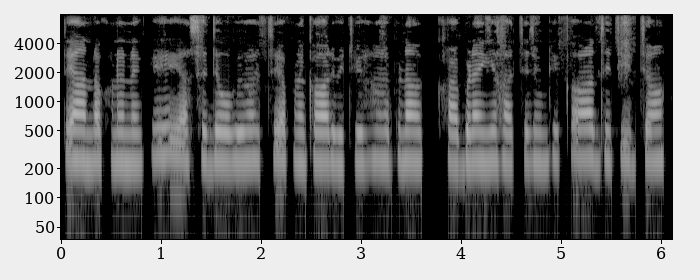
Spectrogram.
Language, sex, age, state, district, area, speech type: Dogri, female, 18-30, Jammu and Kashmir, Samba, urban, spontaneous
